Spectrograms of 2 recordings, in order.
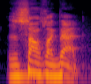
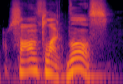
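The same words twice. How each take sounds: First: Said in the usual way. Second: Slow, high alien-critter voice; slow cartoon creature voice, pitched up; Stitch. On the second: Shown as a demonstration. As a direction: talk like a little cartoon alien, drawn out. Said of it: "I can do Stitch".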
